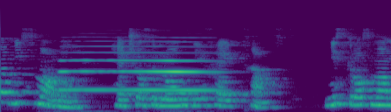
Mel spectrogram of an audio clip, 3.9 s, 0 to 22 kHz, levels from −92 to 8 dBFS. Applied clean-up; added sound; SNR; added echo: classical method WPE with log-MMSE.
